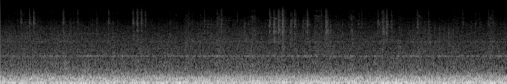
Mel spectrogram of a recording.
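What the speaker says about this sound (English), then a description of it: "Reversers are out." Thrust reversers on a Fenix A319 landing in Microsoft Flight Simulator 2024 give a loud, steady, broadband engine roar with a deep low rumble that holds evenly from start to end.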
